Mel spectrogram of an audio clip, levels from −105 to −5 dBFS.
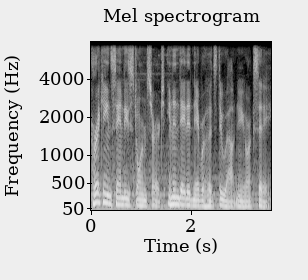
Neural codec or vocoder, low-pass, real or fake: none; 7.2 kHz; real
